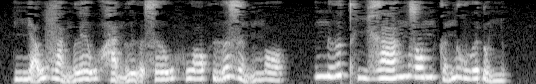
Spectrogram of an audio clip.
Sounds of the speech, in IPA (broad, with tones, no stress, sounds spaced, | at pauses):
ɲ a̰˧˥ w v a̰˧˨ ŋ l ɛ˧ w h a̰˧˨ n l ɨ̰˧˨ ə̯ s əː˨˦ w h w ɔ˨˦ ʔ ɨ̰˧˥ ə̯ z ə̰˧˨ n ŋ ɔ˨˩ | n ɨ˨˦ ə̯ t̪ʰ i˨˩ ɣ aː˨˦ ŋ z ɔ˧ n k ə̰˧˥ n ɣ u˨˦ ə̯ ɗ o̰˧˨ ɲ ə˨˩ p̚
